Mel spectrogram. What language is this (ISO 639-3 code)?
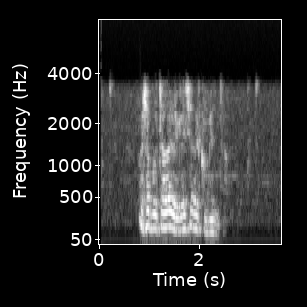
spa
